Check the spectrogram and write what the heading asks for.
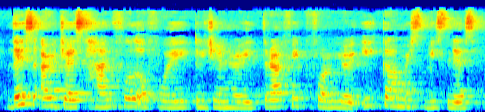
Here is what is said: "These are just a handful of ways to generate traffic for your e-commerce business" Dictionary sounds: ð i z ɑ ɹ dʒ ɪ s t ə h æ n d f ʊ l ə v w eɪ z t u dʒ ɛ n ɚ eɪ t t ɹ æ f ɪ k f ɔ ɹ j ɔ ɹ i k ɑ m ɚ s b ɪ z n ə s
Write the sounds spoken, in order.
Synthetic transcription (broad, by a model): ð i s ɑ ɹ dʒ ɪ s t h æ n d f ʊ l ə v w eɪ t u dʒ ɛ n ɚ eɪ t t ɹ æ f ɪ k f ɔ ɹ j ɔ ɹ i k ɑ m ɚ s b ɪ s n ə s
